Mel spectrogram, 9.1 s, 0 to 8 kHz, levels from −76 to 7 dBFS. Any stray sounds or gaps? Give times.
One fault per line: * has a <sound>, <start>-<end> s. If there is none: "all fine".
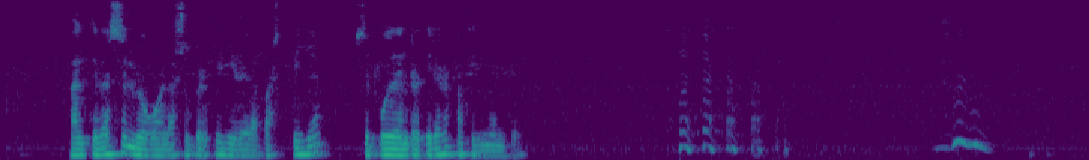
* has a laugh, 5.5-6.6 s
* has a laugh, 7.7-8.3 s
